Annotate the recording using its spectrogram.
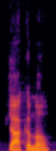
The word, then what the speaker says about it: Giacomo: Is that how you say his name? – Giacomo, Giacomo, yep.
